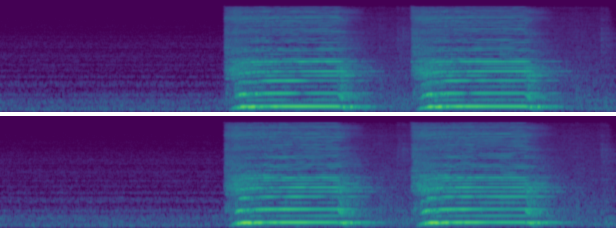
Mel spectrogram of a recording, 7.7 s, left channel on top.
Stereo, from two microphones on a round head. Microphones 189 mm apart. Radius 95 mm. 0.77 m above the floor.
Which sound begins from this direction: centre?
A phone buzzing, at 2.8 s.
